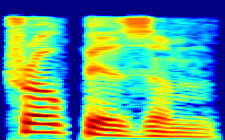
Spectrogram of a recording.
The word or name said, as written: tropism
